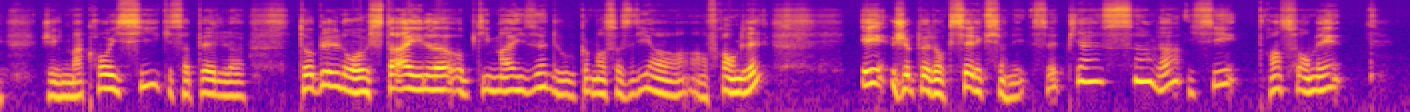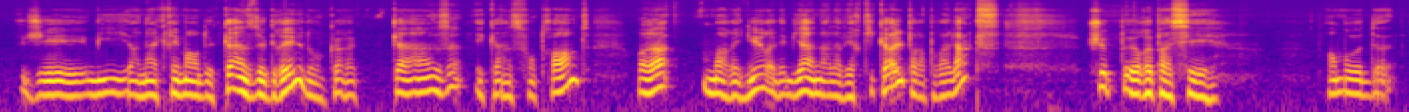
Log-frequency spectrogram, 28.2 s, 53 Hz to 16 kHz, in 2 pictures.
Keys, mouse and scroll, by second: 0.1-0.7 right drag, 9.7 click, 11.5 right click, 12.7 click, 17.4-19.4 drag, 20.1 click, 26.4 click, 27.2 click, 27.9 click.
